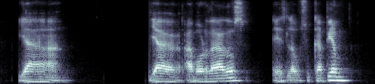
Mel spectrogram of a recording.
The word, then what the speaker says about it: usucapión: Porque no es usucapión, ¿no? No se debe dar mayor acentuación eh, a la sílaba K. Aquí es usucapión. Muchos colegas, muchos estudiantes, no sé qué pasa si por un error de lectura o qué dicen usucapión. Es usucapión, accesión, ocupación.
